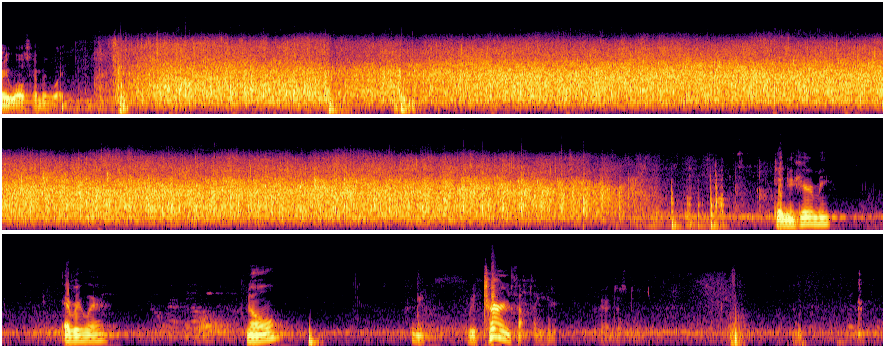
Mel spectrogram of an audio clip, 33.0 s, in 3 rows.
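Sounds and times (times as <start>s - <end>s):
speech: 0.0s - 1.7s, 20.7s - 21.5s, 22.8s - 23.4s, 25.1s - 25.6s, 27.2s - 29.0s
audience applause welcoming a guest speaker before a lecture: 1.2s - 20.0s.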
